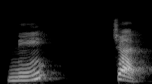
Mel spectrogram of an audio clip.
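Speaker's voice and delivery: Nature split in two, long gap between ने and चर; slow sounding-out. Shown as a demonstration. Teacher breaking the example word into sounds for students, slowly.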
